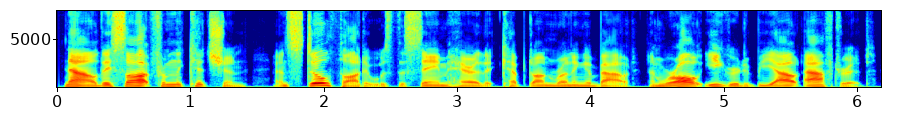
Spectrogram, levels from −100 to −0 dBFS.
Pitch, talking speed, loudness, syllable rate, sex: 110 Hz, 280 wpm, -21 LUFS, 6.1 syllables/s, male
